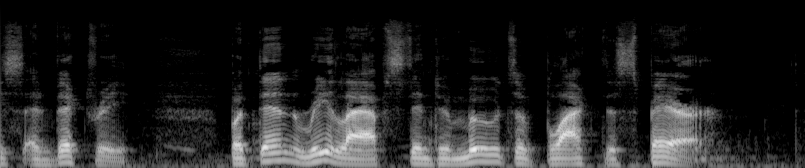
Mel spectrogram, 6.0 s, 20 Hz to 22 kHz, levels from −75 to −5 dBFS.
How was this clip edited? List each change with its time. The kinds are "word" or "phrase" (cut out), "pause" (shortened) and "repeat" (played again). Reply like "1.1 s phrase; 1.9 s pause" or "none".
none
